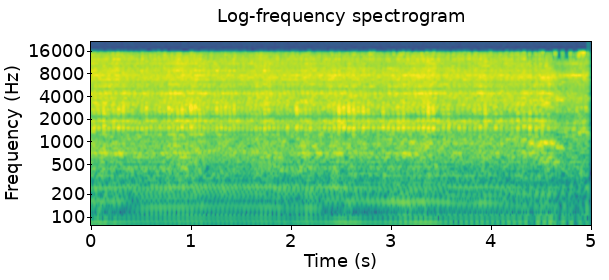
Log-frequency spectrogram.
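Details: Honda Vario 150 scooter, engine revved from idle: rough metallic knocking rising with revs, clearest around 2000–2200 rpm, with heavy vibration; suspected to follow an engine rebuild reassembled without regard to oil pump and oil passages, not confirmed.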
